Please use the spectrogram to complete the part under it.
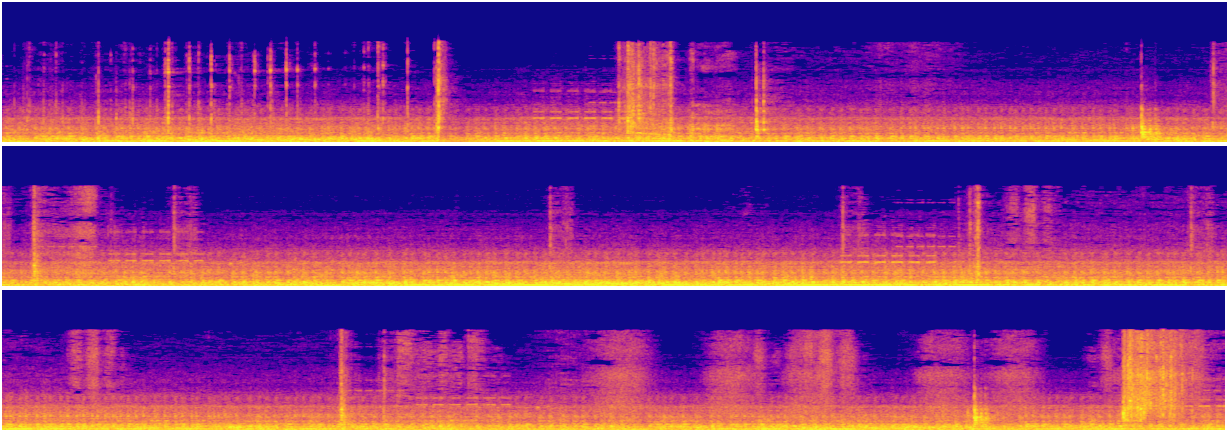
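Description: Steady, droning electronic game music plays throughout.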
